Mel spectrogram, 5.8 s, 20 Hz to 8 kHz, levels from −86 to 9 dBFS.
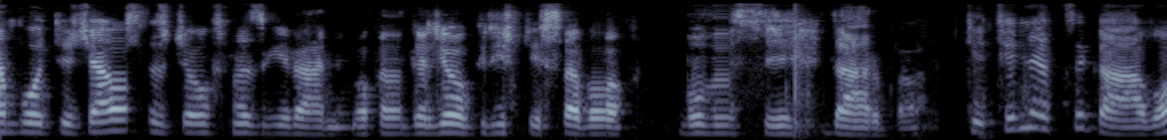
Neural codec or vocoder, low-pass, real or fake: none; 7.2 kHz; real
